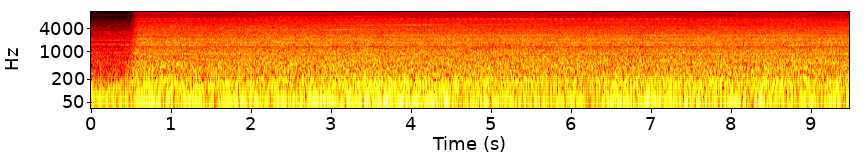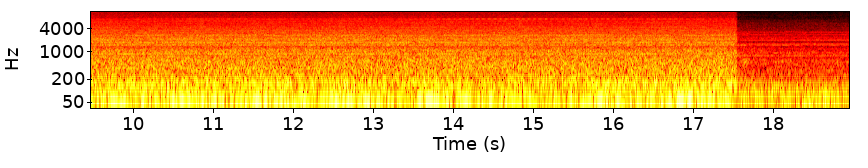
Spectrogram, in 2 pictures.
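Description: Jet engines of a PMDG 737-800 freighter start up in Microsoft Flight Simulator, a steady broadband whine and rushing roar that sustains evenly at high level, then cuts off abruptly at the end.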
